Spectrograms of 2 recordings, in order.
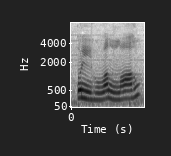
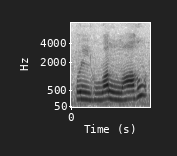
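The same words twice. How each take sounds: No difference in how they are said.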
